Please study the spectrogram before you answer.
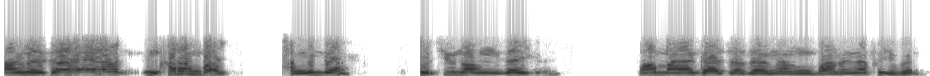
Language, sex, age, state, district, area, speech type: Bodo, male, 45-60, Assam, Chirang, rural, conversation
